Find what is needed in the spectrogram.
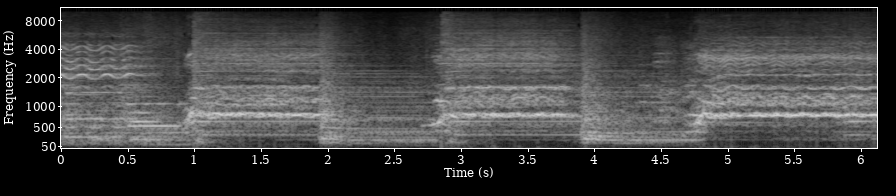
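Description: Musical-theatre ensemble singing in chorus, holding sustained notes with vibrato; the chorus swells in on new phrases about one, three and five seconds in, with brief quieter stretches between.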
